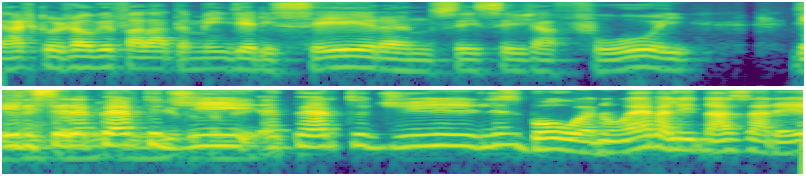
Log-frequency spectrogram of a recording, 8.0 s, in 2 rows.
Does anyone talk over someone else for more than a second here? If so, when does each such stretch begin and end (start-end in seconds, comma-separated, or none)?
4.0-5.4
